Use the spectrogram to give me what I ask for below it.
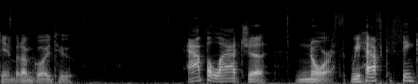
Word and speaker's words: Appalachia: probably heard it and there is some disagreement in different parts of it of whether you pronounce this appalachia or appalachia i grew up pronouncing it appalachia you may very well have done so too if you're from north of the mason-dixon line if you're from south of the mason-dixon line it's more likely you say appalachia and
